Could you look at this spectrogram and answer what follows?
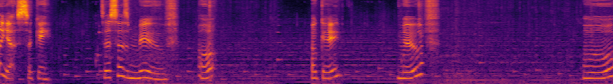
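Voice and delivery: ordinary talk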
